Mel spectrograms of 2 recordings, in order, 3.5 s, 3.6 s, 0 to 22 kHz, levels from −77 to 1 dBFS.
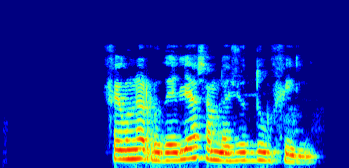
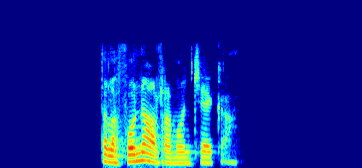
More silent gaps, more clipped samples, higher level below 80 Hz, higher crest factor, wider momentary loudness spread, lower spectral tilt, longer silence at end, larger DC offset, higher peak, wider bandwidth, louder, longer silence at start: neither; neither; about the same, -58 dBFS vs -62 dBFS; second, 14 dB vs 20 dB; second, 8 LU vs 14 LU; about the same, -7 dB/octave vs -7.5 dB/octave; second, 0.35 s vs 1.25 s; neither; about the same, -4 dBFS vs -4 dBFS; about the same, 7.6 kHz vs 7.8 kHz; first, -16 LUFS vs -20 LUFS; about the same, 1.1 s vs 1 s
